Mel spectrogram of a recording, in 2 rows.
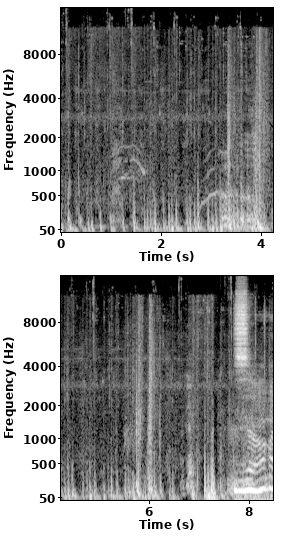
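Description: Horse hooves clip-clop in the video game Far Cry 6 in an uneven, repeated rhythm while someone talks over them, with a brief whinny and a louder burst of game sound near the end.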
